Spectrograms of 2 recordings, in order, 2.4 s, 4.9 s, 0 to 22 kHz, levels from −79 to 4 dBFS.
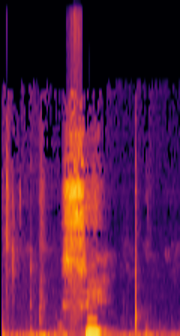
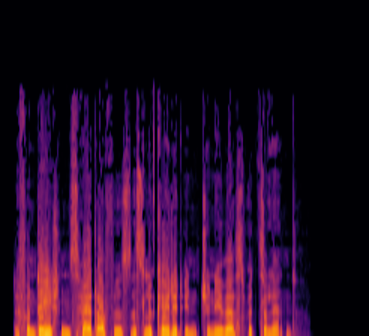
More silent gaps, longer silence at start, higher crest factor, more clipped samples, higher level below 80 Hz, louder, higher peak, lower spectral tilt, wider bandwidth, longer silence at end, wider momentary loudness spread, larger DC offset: neither; second, 0 s vs 0.2 s; about the same, 12 dB vs 14 dB; first, 0.6% vs under 0.1%; first, -34 dBFS vs -50 dBFS; first, -7 LUFS vs -18 LUFS; first, 0 dBFS vs -4 dBFS; second, -2.5 dB/octave vs -4.5 dB/octave; first, over 20 kHz vs 16.5 kHz; second, 0 s vs 1.05 s; first, 20 LU vs 9 LU; neither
